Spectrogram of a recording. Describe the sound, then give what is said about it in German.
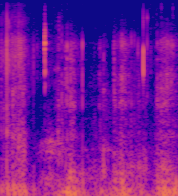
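Quiet crunching as food is chewed, a steady series of gritty bites with a couple of sharper cracks, no voices present. “Das knirscht mehr beim Essen.”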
